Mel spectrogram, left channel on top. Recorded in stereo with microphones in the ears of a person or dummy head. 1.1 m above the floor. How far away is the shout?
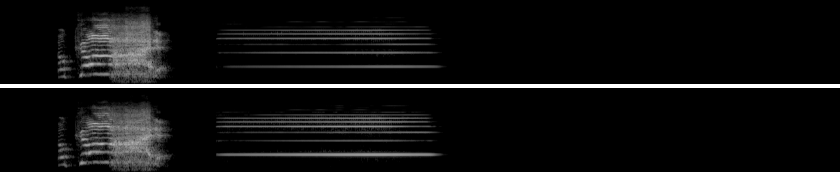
About 0.5 m.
